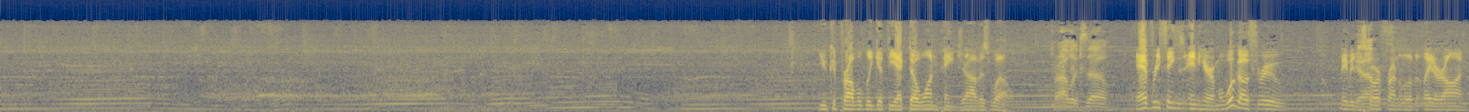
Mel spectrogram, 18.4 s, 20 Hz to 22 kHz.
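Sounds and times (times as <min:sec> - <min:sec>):
heavy racing car engine revving on track: 0:00.0 - 0:18.3
speech: 0:10.2 - 0:16.2, 0:16.8 - 0:18.3.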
